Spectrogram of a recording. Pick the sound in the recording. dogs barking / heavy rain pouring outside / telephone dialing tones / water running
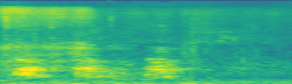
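dogs barking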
